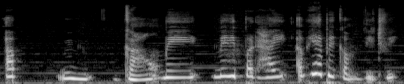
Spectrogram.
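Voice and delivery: ordinary delivery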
